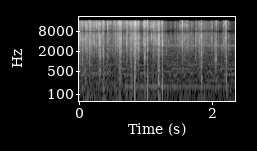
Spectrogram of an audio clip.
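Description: Packaging crinkling and rustling as it is handled close to the microphone, a dense run of small crackles and ticks.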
